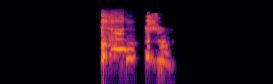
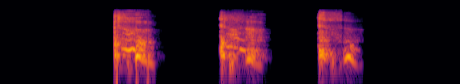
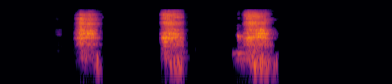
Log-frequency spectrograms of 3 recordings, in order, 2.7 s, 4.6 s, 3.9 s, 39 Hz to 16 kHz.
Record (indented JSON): {
  "cough_length": "2.7 s",
  "cough_amplitude": 29269,
  "cough_signal_mean_std_ratio": 0.34,
  "three_cough_length": "4.6 s",
  "three_cough_amplitude": 30522,
  "three_cough_signal_mean_std_ratio": 0.37,
  "exhalation_length": "3.9 s",
  "exhalation_amplitude": 29414,
  "exhalation_signal_mean_std_ratio": 0.34,
  "survey_phase": "beta (2021-08-13 to 2022-03-07)",
  "age": "45-64",
  "gender": "Female",
  "wearing_mask": "No",
  "symptom_runny_or_blocked_nose": true,
  "smoker_status": "Current smoker (11 or more cigarettes per day)",
  "respiratory_condition_asthma": false,
  "respiratory_condition_other": false,
  "recruitment_source": "REACT",
  "submission_delay": "1 day",
  "covid_test_result": "Negative",
  "covid_test_method": "RT-qPCR",
  "influenza_a_test_result": "Negative",
  "influenza_b_test_result": "Negative"
}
